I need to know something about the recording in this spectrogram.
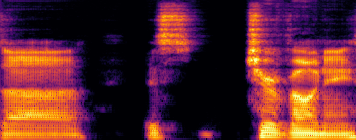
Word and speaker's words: Cervone: Carl told me the way to pronounce his name is Cervone. So hopefully I'm getting that correct.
